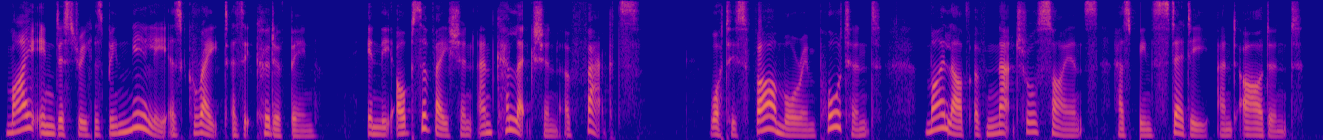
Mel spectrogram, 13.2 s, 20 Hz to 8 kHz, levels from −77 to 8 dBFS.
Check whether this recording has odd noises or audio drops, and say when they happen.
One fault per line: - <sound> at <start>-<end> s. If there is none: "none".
- dropout at 0.9-1.0 s
- dropout at 11.4-11.4 s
